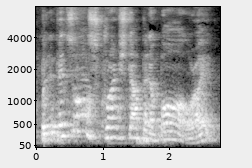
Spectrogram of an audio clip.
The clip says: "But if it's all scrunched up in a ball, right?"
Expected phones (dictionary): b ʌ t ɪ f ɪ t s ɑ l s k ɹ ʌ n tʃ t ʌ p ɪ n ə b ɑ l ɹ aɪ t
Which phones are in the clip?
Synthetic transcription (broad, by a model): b ʌ t ɪ f ɪ t s ɑ l s k ɹ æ tʃ t ʌ p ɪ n ə b ɑ l ɹ aɪ t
